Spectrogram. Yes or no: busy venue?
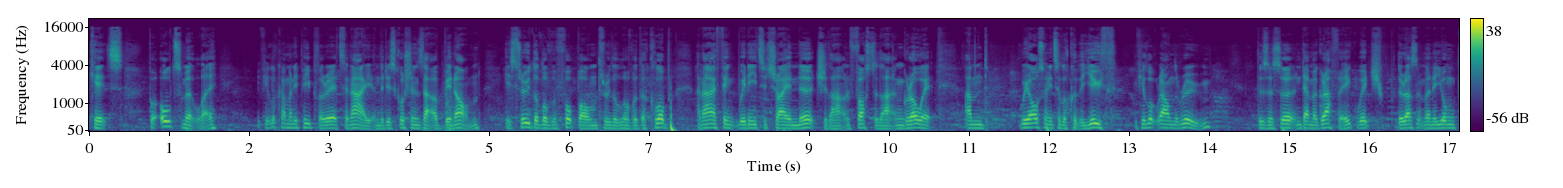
yes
